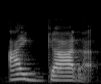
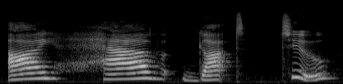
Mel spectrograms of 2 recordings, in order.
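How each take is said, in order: First: The words are squeezed into a short reduced form. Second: Every word is said fully and separately.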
